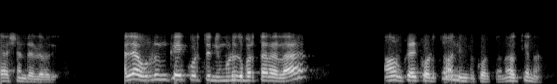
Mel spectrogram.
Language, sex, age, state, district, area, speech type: Kannada, male, 60+, Karnataka, Bellary, rural, conversation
